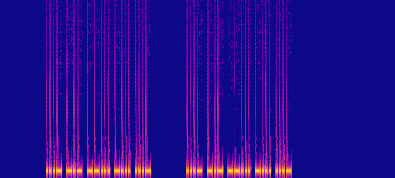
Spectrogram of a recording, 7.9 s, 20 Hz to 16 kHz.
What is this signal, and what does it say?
Morse code, heard as a keyed tone, about 34 wpm, 700 Hz. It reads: VK7BV VK7BV
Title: DXCC-100 Call Signs - 5 Characters - Repeated 2x - 35wpm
